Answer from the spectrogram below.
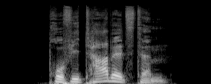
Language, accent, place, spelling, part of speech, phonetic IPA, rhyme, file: German, Germany, Berlin, profitabelstem, adjective, [pʁofiˈtaːbl̩stəm], -aːbl̩stəm, De-profitabelstem.ogg
- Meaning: strong dative masculine/neuter singular superlative degree of profitabel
